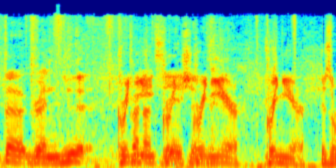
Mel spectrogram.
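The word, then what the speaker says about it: Adrian Grenier: It's actually Grineer. Adrien Grineer.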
